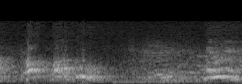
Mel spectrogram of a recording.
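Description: A person's voice, raised and not made out in words, during the first second, then dropping quieter for a moment before picking up again faintly.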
